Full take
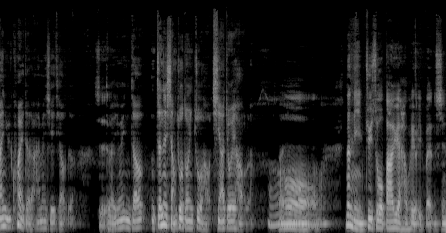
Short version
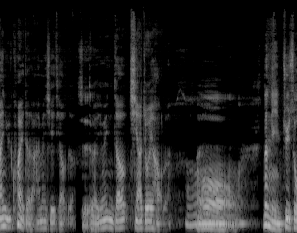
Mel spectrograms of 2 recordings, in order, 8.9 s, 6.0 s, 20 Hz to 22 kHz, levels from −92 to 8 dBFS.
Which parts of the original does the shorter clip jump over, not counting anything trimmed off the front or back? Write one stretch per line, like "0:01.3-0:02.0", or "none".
0:01.5-0:01.9
0:02.9-0:04.2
